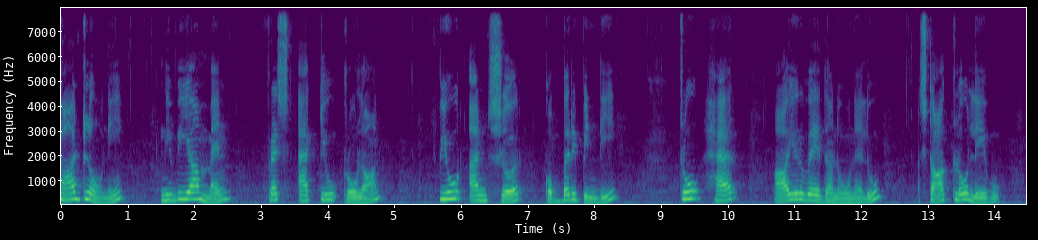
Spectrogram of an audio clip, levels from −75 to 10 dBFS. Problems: none marked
